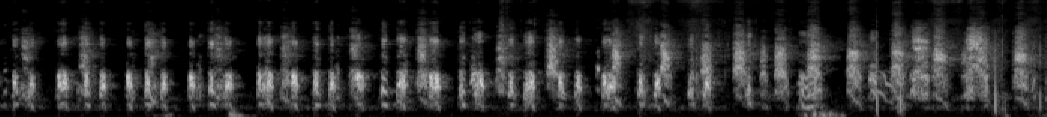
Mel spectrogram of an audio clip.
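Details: Chukar partridge calling, tied to hunting: rapid runs of harsh, clucking chuk notes repeated several times a second in a steady chattering stream, with no other clear sounds.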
